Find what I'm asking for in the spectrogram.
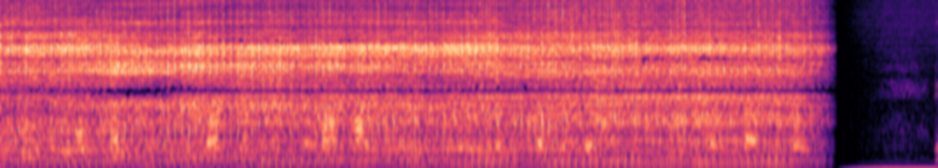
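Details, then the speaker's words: Saito four-stroke single-cylinder engine on drone generator APU, very little load, throttle set down a little to avoid overspeeding: steady even thumping at moderate throttle, then cuts out; normal running. "once again because there's very little load the engines gonna have a tendency to run a little bit faster so I've set the throttle down a little bit"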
